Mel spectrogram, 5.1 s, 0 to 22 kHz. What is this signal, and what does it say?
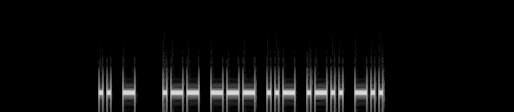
Morse code, heard as a keyed tone, about 30 wpm, 700 Hz. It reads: IT WOULD
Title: Sets of 2 Words 30wpm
